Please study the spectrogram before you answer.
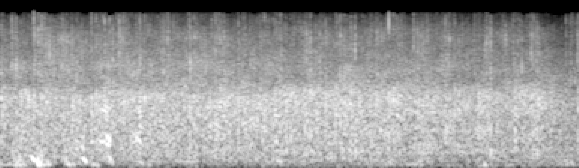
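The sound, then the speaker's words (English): Steady applause from an audience welcoming a guest speaker at the start of a new series on the Minor Prophets: dense, continuous clapping at an even level throughout, with no single voice standing out. “But let's put our hands together and welcome Jurgen.”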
